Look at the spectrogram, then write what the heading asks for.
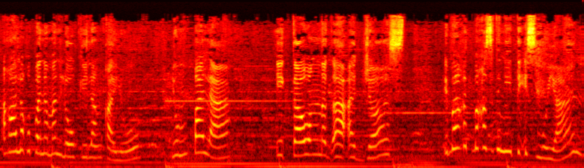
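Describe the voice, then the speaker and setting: A woman's voice: extremely high pitch, big pitch swings, a little slow, heavily acted. A young woman playing a blunt, nosy but caring best friend, sassy and slangy, in an audio drama. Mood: incredulous, teasing. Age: young adult. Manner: sassy, slangy girl talk. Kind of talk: casual conversational audio drama acting. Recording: loud music under the voice.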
